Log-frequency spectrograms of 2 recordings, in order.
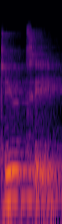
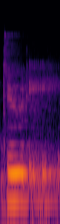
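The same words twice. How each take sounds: First: It is said in a British accent. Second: It is said in an American accent. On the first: "duty in um, British English" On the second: "duty in American English"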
